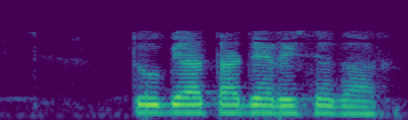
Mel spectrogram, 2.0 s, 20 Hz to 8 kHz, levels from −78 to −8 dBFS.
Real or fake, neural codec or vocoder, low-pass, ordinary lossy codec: real; none; 7.2 kHz; AAC, 16 kbps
